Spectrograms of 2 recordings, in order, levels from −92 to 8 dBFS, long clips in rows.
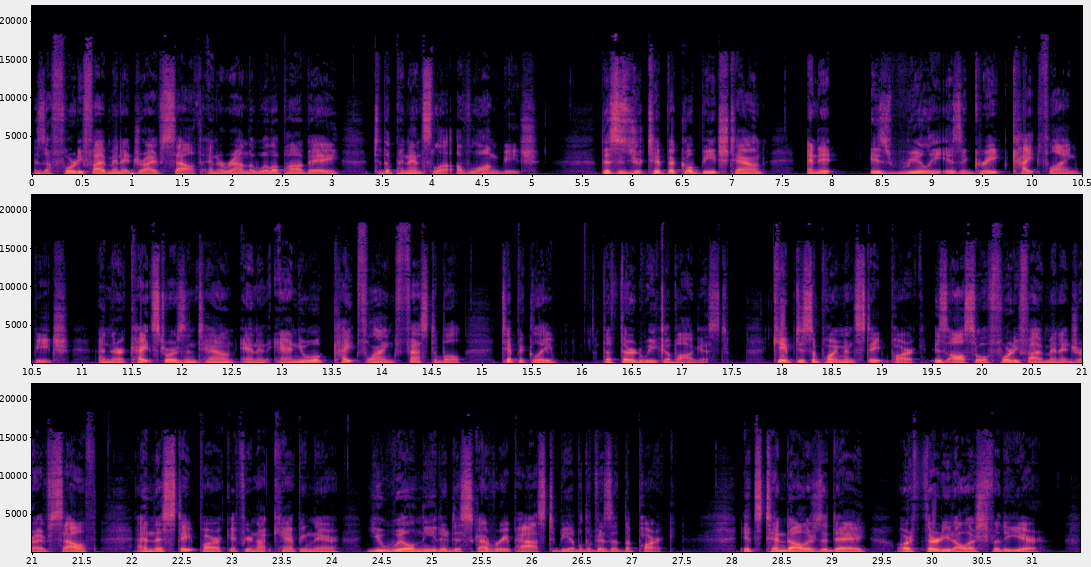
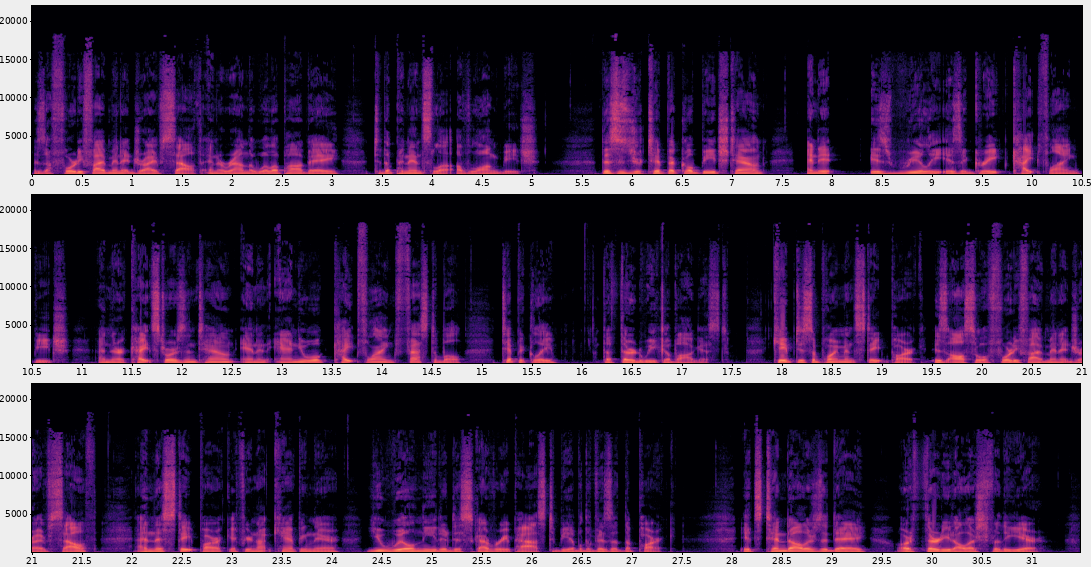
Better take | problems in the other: neither | none

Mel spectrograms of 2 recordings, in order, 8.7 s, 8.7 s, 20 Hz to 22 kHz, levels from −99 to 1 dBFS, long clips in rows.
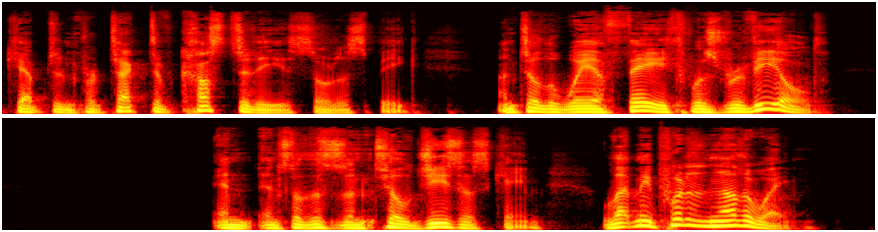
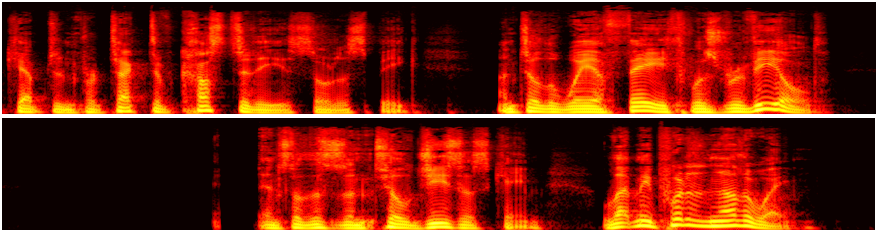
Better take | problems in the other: first | audio cutting out; at 5.5 s

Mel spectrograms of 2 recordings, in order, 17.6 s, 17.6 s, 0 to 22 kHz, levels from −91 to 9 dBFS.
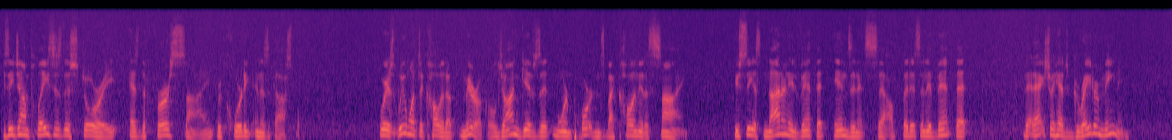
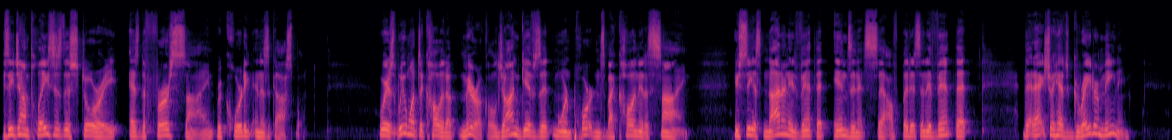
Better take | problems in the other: second | hiss; noticeable; throughout; 15 dB below the speech

